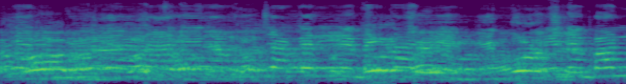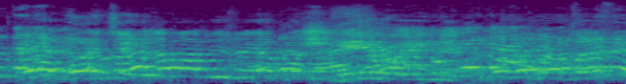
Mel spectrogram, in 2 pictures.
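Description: Many men's voices talking and shouting over one another in a crowded hall, a heated argument with no single voice standing out.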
